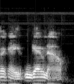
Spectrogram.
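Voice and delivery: plain, normal speaking voice. Retelling a meeting, imitating the head of the studio. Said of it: "he goes".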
